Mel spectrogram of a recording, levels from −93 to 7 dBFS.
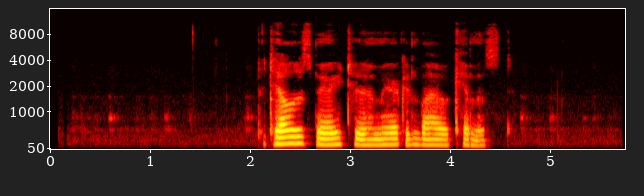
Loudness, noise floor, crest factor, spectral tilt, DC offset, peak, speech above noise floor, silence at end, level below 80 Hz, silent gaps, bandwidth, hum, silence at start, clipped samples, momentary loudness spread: -23 LUFS; -67 dBFS; 22 dB; -8 dB/octave; under 0.1%; -4 dBFS; 44 dB; 1.35 s; -76 dBFS; none; 11 kHz; none; 2.2 s; under 0.1%; 10 LU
